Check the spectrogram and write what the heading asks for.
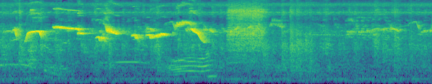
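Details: White-rumped shama singing to provoke another bird: a run of loud, clear whistled phrases sweeping up and down, about six bursts in two and a half seconds, then fading into quieter, softer notes with a brief noisy rustle.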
